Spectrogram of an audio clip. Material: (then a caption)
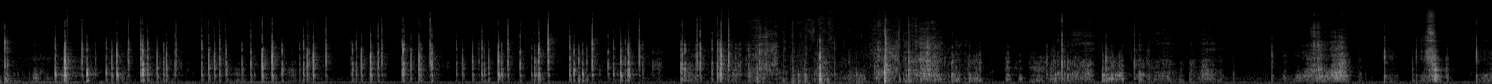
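Cardboard. Long acrylic nails tap and scratch the printed surface of a medium black cardboard BoxyCharm mailer box held up in the air. Quick, dry clicks come in rapid, uneven bursts, mixed with soft scratchy rustling over a faint low hum.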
